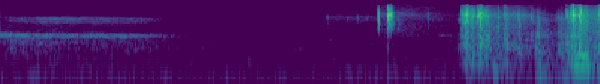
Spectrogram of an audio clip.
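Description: Plastic crisp multipack bag crinkling loudly as it is handled and moved, starting suddenly just over a second in.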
